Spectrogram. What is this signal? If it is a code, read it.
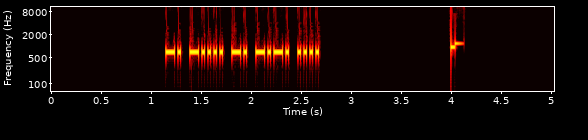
Morse code, heard as a keyed tone, about 39 wpm, 700 Hz. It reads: N6NCH
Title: USA Call Signs - 6x Character Spacing - 40wpm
